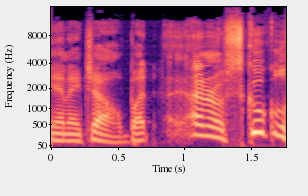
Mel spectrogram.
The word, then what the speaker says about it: Schuylkill: I cheated and looked it up how to pronounce that, and I think it's Schuylkill, so you're extremely close, but I like the way you pronounce it better anyway, so Schuylkill, that's how it's going to be for this podcast.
